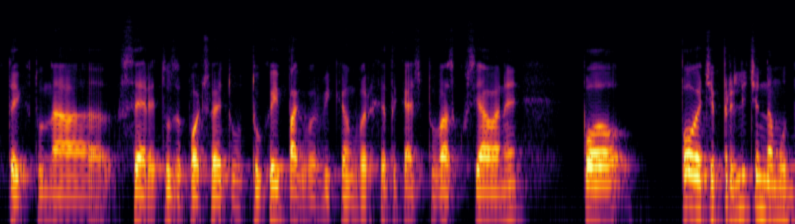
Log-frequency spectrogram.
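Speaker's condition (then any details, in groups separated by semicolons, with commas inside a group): No condition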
